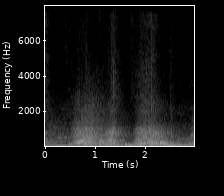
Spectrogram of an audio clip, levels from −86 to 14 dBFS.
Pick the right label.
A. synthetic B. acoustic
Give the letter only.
A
